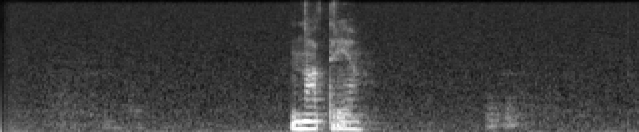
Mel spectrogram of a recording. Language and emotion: Russian, neutral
